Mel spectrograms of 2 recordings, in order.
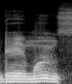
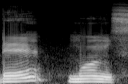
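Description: First: Said in the usual way. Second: Slow "demons", split into ডে and মন্স; teacher's slow sounding-out; syllable by syllable. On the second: Shown as a demonstration. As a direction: leave a gap inside "demons". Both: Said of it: "পর্যন্তই উচ্চারণ করব".

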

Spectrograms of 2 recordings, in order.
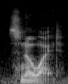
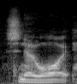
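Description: First: Said in the usual way. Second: Badly faked Australian accent; terrible Australian accent. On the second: Shown as a demonstration. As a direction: have a go at bad Australian. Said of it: "do a terrible Australian accent".

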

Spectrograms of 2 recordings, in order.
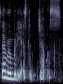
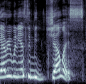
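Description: First: Said in the usual way. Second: Snide mock of her words; mocking imitation. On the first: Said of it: "that's the kind of girl you are". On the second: Dog mocking vain date's words, mock imitation. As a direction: mimic her to mock her vanity. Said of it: "Oh, look at me".

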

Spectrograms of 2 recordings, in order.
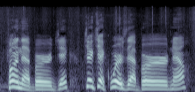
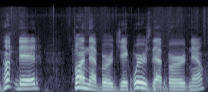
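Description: First: Loud, slow urging call, rising; loud dog command. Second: Loud, slow call to a dog, rising; loud dog command. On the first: Real, not acted. Hunter urging his dog to find the bird, loud. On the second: Shown as a demonstration. Showing viewers how he urges the dog, loud and slow. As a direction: call it out to the dog across the field. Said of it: "associate finding dead birds with me saying".

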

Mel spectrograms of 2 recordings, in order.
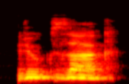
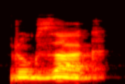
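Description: The two takes are said the same way.

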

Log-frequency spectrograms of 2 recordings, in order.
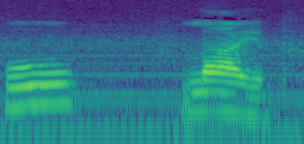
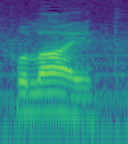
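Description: First: "Polite" slowly as two separate beats, po, lite; split into syllables. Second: Said in the usual way. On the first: Shown as a demonstration. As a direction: leave a clear gap inside "Polite": po - lite. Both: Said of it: "عشان هي فيها two syllables".

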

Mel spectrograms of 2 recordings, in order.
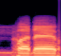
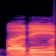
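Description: First: ਪਰੈ with an open "ai" ending; correct dulavan ending. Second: ਪਰੇ with a closed -e ending; wrong vowel ending. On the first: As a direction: open the last vowel of ਪਰੈ to "ai". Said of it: "ਪਰੈ ਪੜਨਾ". (ਪਰੈ ਦੇ ਅੰਤ ਵਿੱਚ ਦੁਲਾਵਾਂ ਦੀ ਖੁੱਲ੍ਹੀ ਆਵਾਜ਼) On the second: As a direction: end ਪਰੇ on "ay", not "ai". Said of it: "ਪਰੇ ਨਹੀਂ ਪੜਨਾ". (ਪਰੇ ਦੇ ਅੰਤ ਵਿੱਚ ਇੱਕ ਲਾਂ ਦੀ ਆਵਾਜ਼) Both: Shown as a demonstration.

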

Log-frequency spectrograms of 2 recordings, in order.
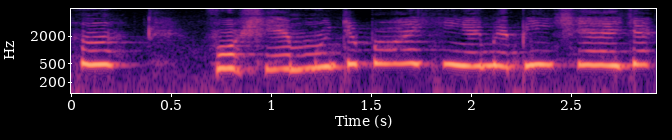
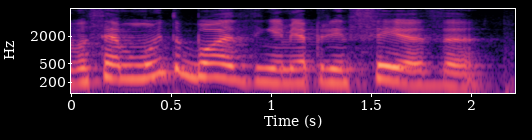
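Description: First: High baby-voiced repeat; high pet echo. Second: Said in the usual way. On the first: Shown as a demonstration. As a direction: echo mommy's words in a high sweet pet voice. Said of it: "pet echoes mom". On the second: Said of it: "repeated in pet voice".

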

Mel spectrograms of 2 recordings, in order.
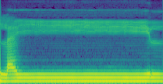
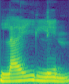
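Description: First: লাইল with a long level glide before the final l; elongated pause form. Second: Said in the usual way. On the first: Shown as a demonstration. Teacher showing the stop, লাইল drawn out long. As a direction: stretch লাই, then close on ল. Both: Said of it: "এখানে ওয়াকফ করলে".

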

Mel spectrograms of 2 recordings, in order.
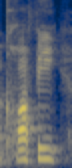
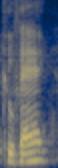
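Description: First: Said in the usual way. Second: "coffee" said as "koo-fay"; own pronunciation of coffee. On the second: Shown as a demonstration. Host plugging the donation page, coffee said "koo-fay". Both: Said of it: "or as I pronounce it".

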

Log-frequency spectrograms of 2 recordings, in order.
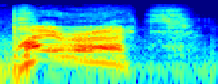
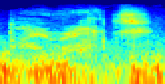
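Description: First: High alarmed shout of warning. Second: Urgent hushed warning whisper. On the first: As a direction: sound the alarm at full voice. Alarm call about pirates. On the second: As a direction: breathe it so nobody hears. Sneaky warning about pirates. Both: Pretend.

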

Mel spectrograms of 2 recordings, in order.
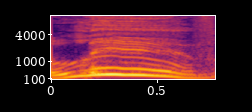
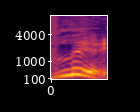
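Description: First: High, loud call of live; emphatic call. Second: Said in the usual way. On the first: Retold or imitated. Preacher crying out live to the dry bones, high and loud. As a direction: ring out live like a summons. Pastor chanting the call to life.

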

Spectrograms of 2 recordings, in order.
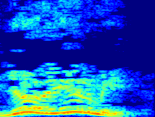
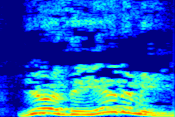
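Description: First: Pushed higher, the accusation escalating; mock angry man building up his charge; rising accusation. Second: A mild imitation of the angry Igbo man; accusing mock quote. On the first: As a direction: repeat it pitched higher and more insistent. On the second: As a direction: point the finger in their voice. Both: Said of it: "They'll hear us teach and go".

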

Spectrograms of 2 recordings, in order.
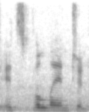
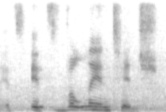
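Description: First: "vintage" said as "valentage"; Texan coinage "vintage" as "valentage"; made-up word. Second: "vintage" said as "valentage"; made-up word. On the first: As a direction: say "vintage" as "va-LEN-tage", falling. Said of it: "When something is really good vintage". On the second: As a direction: stretch "vintage" into "va-LEN-tage", slow. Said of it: "I've got a new one". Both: Shown as a demonstration.

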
